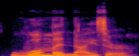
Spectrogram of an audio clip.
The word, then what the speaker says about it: womanizer: And the vowel, I couldn't spell it any other way besides regular U, but remember that it's as in took. And took and good. So the tongue's a little lower than oo, and the lips don't round.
